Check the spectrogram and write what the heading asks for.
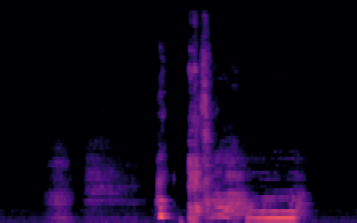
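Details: Ordinary sneeze: soft in-breaths build to a sharp sneeze, then a brief high-pitched vocal sound, from a Japanese girl.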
